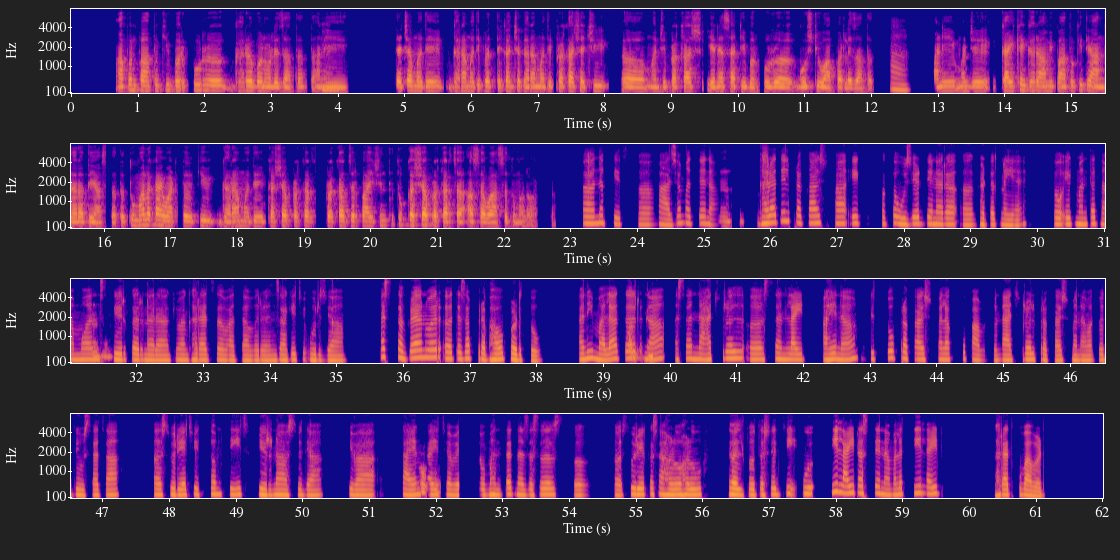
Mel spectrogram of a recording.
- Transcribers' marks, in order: in English: "नॅचरल अ, सनलाइट"; in English: "नॅचरल"; in Hindi: "तेज"
- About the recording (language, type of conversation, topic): Marathi, podcast, घरात प्रकाश कसा असावा असं तुला वाटतं?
